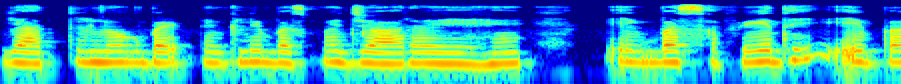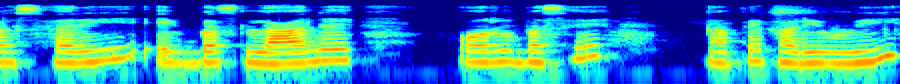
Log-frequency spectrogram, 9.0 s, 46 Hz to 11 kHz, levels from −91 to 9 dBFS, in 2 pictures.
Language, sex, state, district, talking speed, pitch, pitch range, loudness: Hindi, male, Rajasthan, Jaipur, 185 wpm, 195 Hz, 185-205 Hz, -21 LUFS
